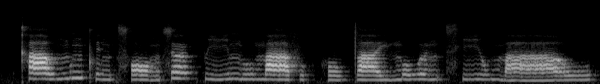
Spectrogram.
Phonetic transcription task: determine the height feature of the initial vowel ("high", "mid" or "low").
low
